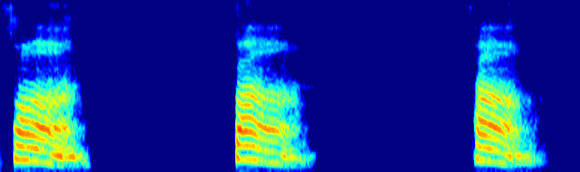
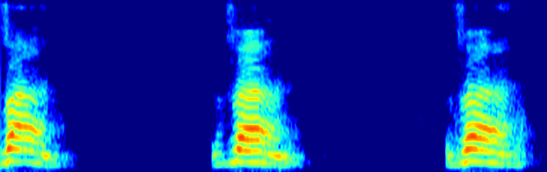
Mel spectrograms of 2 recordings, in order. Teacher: So in both cases, you see that in fan, the cords are either far apart and they do not vibrate, but in van, the cords are relatively close and they vibrate.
